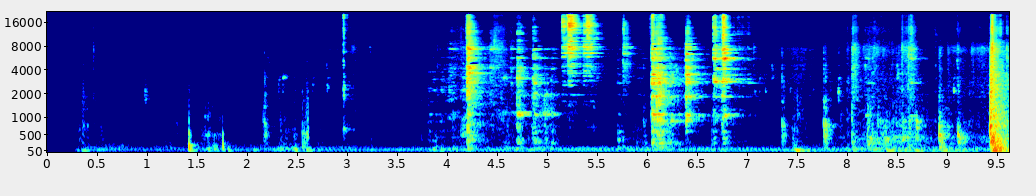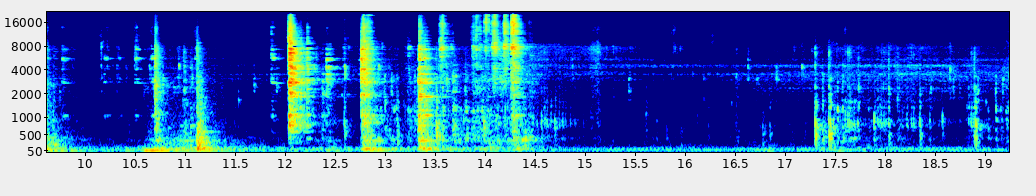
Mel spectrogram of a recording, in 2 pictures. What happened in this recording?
I grabbed dishes opened the dishwasher and loaded the dishes into the dishwasher. The coffee machine was running throughout the entire recording, but mor clearly audible towards the end.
